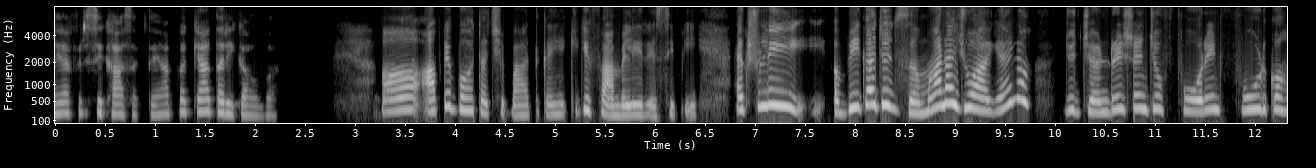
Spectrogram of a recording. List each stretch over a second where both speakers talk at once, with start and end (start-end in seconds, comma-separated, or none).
none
